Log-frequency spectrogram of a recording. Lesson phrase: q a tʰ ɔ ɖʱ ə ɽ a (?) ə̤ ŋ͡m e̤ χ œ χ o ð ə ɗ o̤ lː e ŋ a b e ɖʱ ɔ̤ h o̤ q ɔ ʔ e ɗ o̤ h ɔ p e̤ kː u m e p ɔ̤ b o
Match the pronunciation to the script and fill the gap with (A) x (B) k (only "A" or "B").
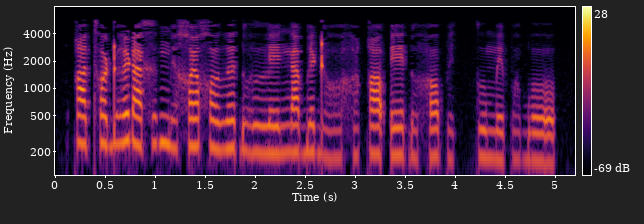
A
